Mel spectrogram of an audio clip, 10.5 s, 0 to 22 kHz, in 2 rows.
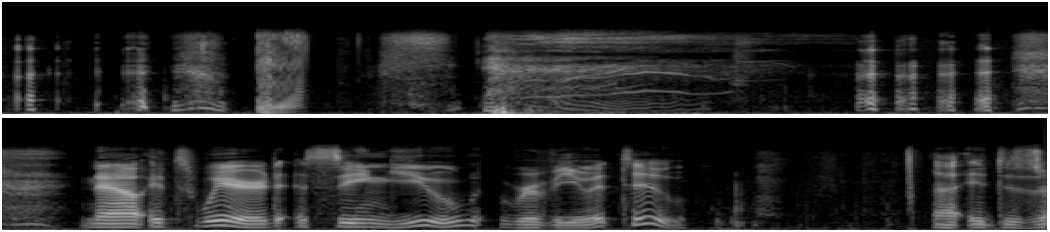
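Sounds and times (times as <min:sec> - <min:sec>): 
laughter: 0:00.0 - 0:01.0, 0:02.4 - 0:05.1
fart sound effect: 0:01.3 - 0:01.6
speech: 0:05.7 - 0:08.8, 0:09.9 - 0:10.4.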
